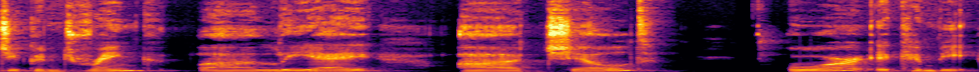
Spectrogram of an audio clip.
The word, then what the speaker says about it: Lillet: Then there is the aperitif called, I'm going to massacre the pronunciation, Lillet.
